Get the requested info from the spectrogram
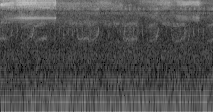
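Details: Grass insects singing in summer at Soyosan, Korea: a steady, very high-pitched continuous trill that drops in loudness after the first second, with faint looping chirps in the middle range and a low background rumble.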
